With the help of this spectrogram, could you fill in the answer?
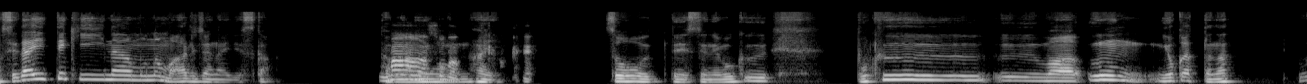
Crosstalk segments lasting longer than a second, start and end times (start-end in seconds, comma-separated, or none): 3.8-5.1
